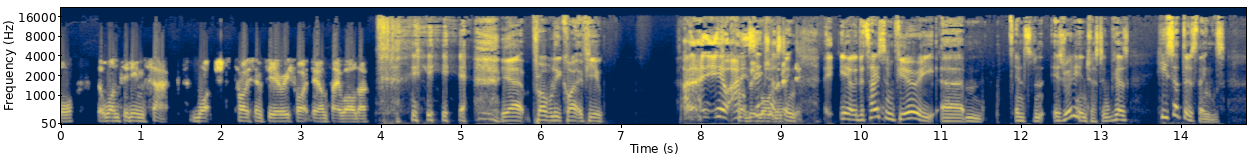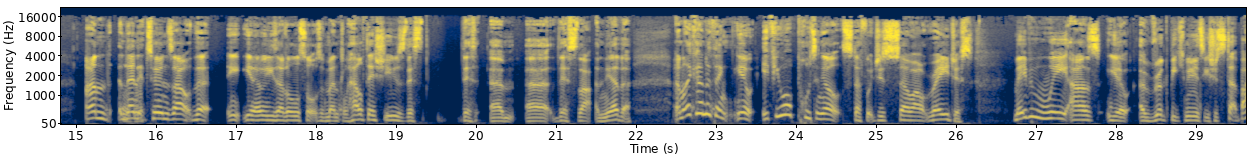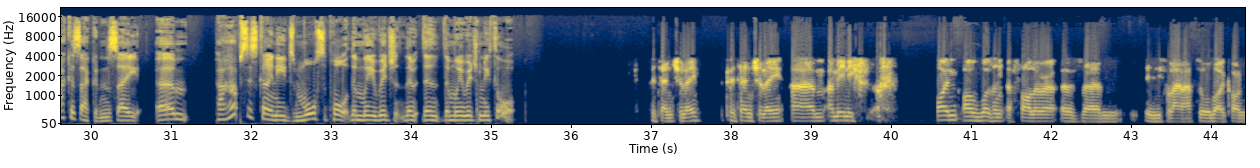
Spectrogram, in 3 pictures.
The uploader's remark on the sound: Listeners call in to talk about rugby.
